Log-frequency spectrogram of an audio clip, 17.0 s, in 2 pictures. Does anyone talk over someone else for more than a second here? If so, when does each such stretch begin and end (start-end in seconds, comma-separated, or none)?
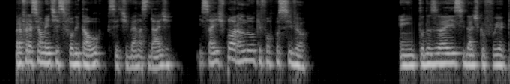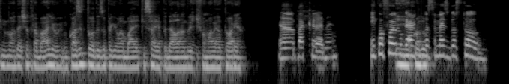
none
